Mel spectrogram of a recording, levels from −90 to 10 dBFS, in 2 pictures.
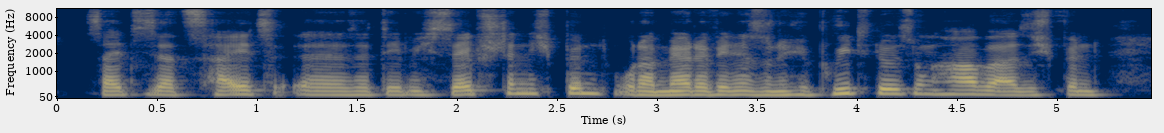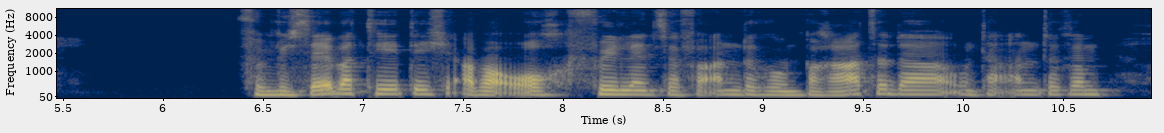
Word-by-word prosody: seit 135 Hz, -1 st, -3 dB
dieser 135 Hz, -2 st, -2 dB
Zeit, 145 Hz, +3 st, -1 dB
äh, 135 Hz, -3 st, -3 dB
seitdem 130 Hz, +1 st, -4 dB
ich 130 Hz, 0 st, -6 dB
selbstständig 150 Hz, +6 st, -2 dB
bin 185 Hz, -2 st, +1 dB
oder 135 Hz, -3 st, 0 dB
mehr 135 Hz, +2 st, +4 dB
oder 135 Hz, -1 st, +1 dB
weniger 140 Hz, 0 st, 0 dB
so 130 Hz, 0 st, -2 dB
'ne 130 Hz, -, 0 dB
Hybridlösung 170 Hz, +3 st, 0 dB
habe. 155 Hz, -1 st, +3 dB
Also, 125 Hz, 0 st, 0 dB
ich 135 Hz, +3 st, -11 dB
bin 130 Hz, -2 st, -4 dB, 1.2 s
für 140 Hz, -, -1 dB
mich 130 Hz, -1 st, 0 dB
selber 170 Hz, +4 st, +6 dB
tätig, 165 Hz, -2 st, -1 dB
aber 135 Hz, -, +7 dB
auch 135 Hz, +1 st, +3 dB
Freelancer 145 Hz, -3 st, +1 dB
für 130 Hz, -, -2 dB
andere 145 Hz, -2 st, -3 dB
und 125 Hz, -1 st, -2 dB
berate 130 Hz, +6 st, +1 dB
da 150 Hz, -1 st, +1 dB
unter 140 Hz, -3 st, -6 dB
anderem. 145 Hz, 0 st, -5 dB
140 Hz, 180 wpm, -23 LUFS, 130-150 Hz, 1.2 s, aber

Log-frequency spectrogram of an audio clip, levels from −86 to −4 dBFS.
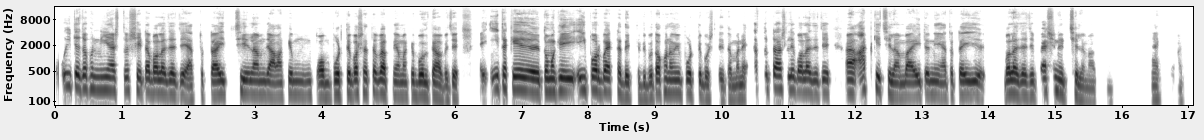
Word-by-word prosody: ঐটা 220 Hz, -1 st, +2 dB
যখন 195 Hz, 0 st, -1 dB
নিয়ে 185 Hz, 0 st, -1 dB
আসতো 175 Hz, +1 st, -9 dB
সেটা 170 Hz, -1 st, +1 dB
বলা 155 Hz, -1 st, +4 dB
যায় 150 Hz, -2 st, +2 dB
যে, -, -, +2 dB
এতটাই 140 Hz, +5 st, +1 dB, 0.2 s
ছিলাম 150 Hz, -3 st, 0 dB
যে 145 Hz, -, +2 dB
আমাকে 135 Hz, +3 st, -4 dB
উম 145 Hz, 0 st, -8 dB
পম 130 Hz, 0 st, +3 dB
পড়তে 150 Hz, 0 st, +3 dB
বসাতে 155 Hz, 0 st, 0 dB
হবে, 155 Hz, 0 st, +3 dB
আপনি 145 Hz, -, -11 dB
আমাকে 135 Hz, +1 st, -6 dB
বলতে 140 Hz, 0 st, +3 dB
হবে 115 Hz, -1 st, -3 dB
যে, -, -, +3 dB, 0.4 s
এ -, -, -1 dB, 0.2 s
এটাকে 195 Hz, -, +2 dB, 0.4 s
"তোমাকে 170 Hz, +1 st, +3 dB, 0.3 s
এই 185 Hz, -, -2 dB
পর্ব 180 Hz, -3 st, +5 dB
একটা 155 Hz, -, -4 dB
দেখতে 130 Hz, -, -3 dB
দিবো।" 125 Hz, +1 st, -4 dB
তখন 165 Hz, +2 st, +1 dB
আমি 155 Hz, -, -2 dB
পড়তে 150 Hz, -1 st, 0 dB
বসতে 115 Hz, -, -9 dB
দিতাম। 110 Hz, +2 st, -9 dB
মানে 120 Hz, 0 st, -4 dB, 0.2 s
এতটা -, -, -3 dB
আসলে 185 Hz, 0 st, -3 dB
বলা 165 Hz, 0 st, +2 dB
যায় 150 Hz, -1 st, -5 dB
যে -, -, 0 dB, 0.3 s
আ -, -, +8 dB, 0.2 s
আটকে 195 Hz, -, -2 dB
ছিলাম 135 Hz, -4 st, -1 dB
বা, 135 Hz, -, +4 dB
এইটা 140 Hz, +2 st, -1 dB
নিয়ে 145 Hz, -1 st, -3 dB
এতটাই 145 Hz, 0 st, -1 dB, 0.6 s
বলা 155 Hz, 0 st, +6 dB
যায় 140 Hz, -, 0 dB
যে 140 Hz, -, -2 dB
passionate 170 Hz, -2 st, -2 dB
ছিলাম 110 Hz, -3 st, -4 dB
আমি। 95 Hz, -, -19 dB, 0.9 s
একদম। 110 Hz, -, -24 dB
150 Hz, 195 wpm, -22 LUFS, 140-170 Hz, 0.9 s, আ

